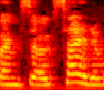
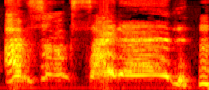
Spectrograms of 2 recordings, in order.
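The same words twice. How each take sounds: First: Said in the usual way. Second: High, loud, drawn-out squeal of excitement; mock excitement. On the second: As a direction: shout it like an over-the-top thrilled performer. Mock cheer, what nobody says on stage.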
